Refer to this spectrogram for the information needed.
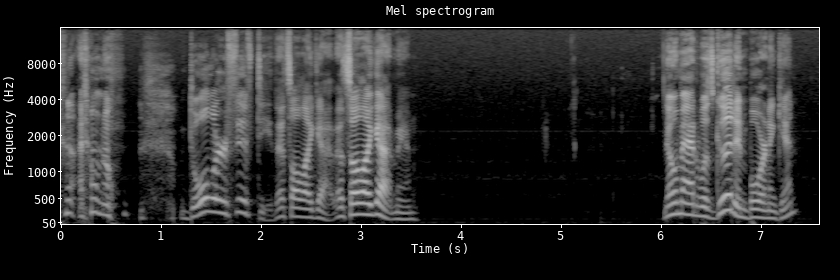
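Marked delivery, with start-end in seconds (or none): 1.2-2.1 Russian accent, pitched up. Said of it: "I can only do a Russian accent saying".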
